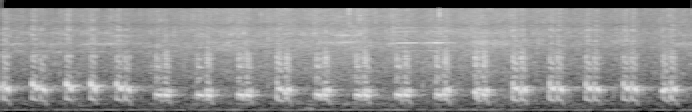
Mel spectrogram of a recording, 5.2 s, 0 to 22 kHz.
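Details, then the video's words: Turaco at San Diego Zoo Safari Park, recorded 11/10/2020, giving a fast run of about seventeen hoarse, gulping low notes in five seconds, steady and slightly uneven in pitch, over a faint low hum. "Call of the Turaco"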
